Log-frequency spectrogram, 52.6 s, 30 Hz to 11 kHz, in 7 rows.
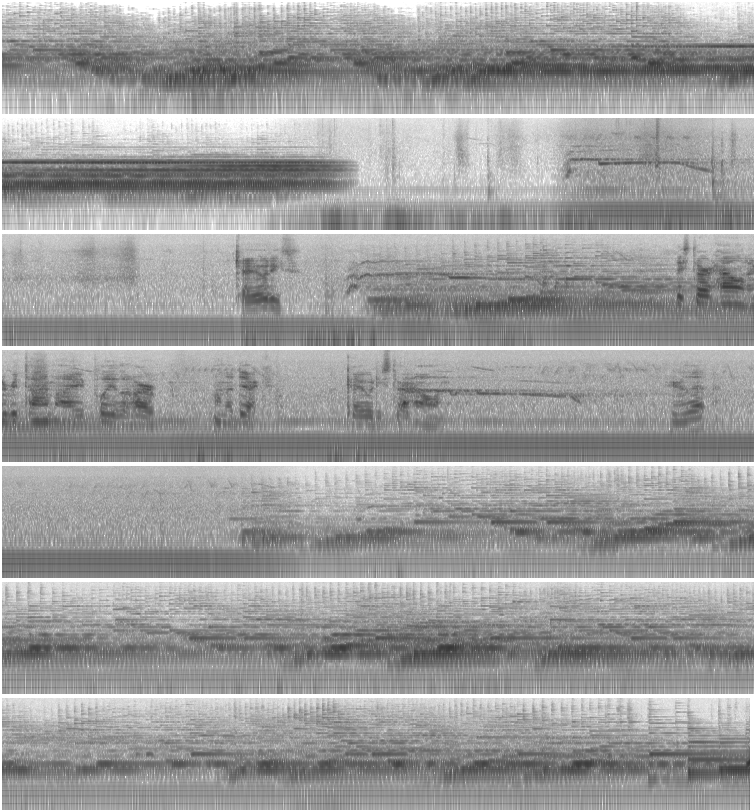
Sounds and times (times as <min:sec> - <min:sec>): Harp: 0:00.0 - 0:11.1, 0:13.0 - 0:16.6, 0:17.3 - 0:52.6.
